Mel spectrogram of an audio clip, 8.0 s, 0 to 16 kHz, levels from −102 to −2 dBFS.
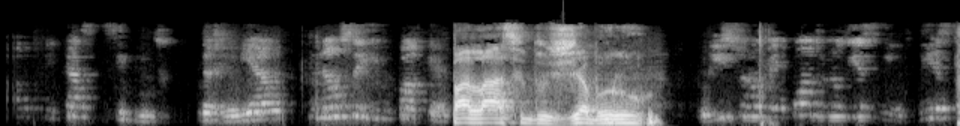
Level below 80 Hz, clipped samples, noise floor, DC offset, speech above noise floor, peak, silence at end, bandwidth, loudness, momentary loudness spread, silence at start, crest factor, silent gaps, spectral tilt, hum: -46 dBFS; under 0.1%; -45 dBFS; under 0.1%; 26 dB; 0 dBFS; 0 s; 8.2 kHz; -15 LUFS; 24 LU; 0.55 s; 20 dB; 1.59-1.63 s; -4.5 dB/octave; none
